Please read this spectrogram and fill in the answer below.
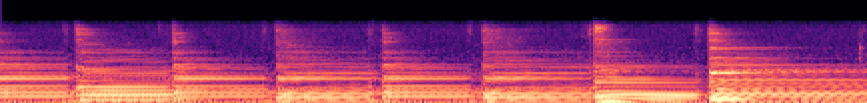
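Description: Steel-string acoustic guitar playing a slow single-note riff on the low strings, a new note about every half second, cascading down and back up.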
